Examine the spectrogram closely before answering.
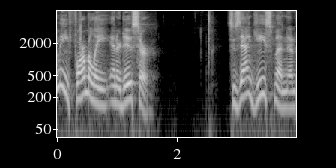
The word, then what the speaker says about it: Giesemann: the program let me formally introduce her suzanne geesman and it's pronounced geeseman is a highly sought after and respected medium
